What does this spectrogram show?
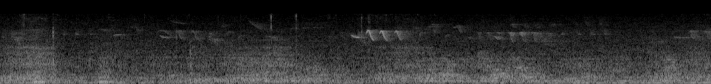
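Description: Small birds chirping in short runs of quick high notes, twice about midway, over a steady outdoor background hum, with a few light clicks.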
